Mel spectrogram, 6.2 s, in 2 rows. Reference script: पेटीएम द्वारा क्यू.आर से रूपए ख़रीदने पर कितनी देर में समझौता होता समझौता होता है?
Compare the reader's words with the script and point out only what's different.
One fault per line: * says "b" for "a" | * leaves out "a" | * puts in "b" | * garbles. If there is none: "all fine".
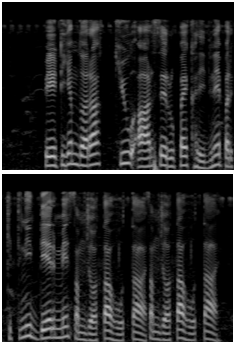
all fine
